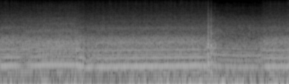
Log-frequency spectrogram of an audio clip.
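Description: A four-wheel-drive SUV engine shifts up a gear with a brief dip in revs.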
